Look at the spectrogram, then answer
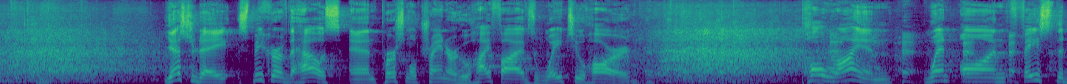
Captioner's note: laughter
